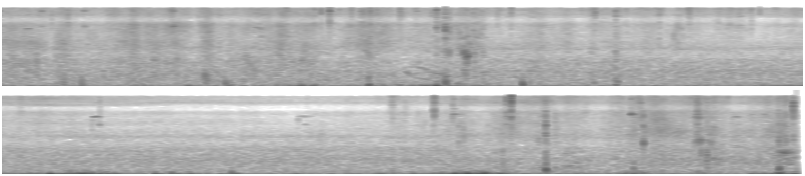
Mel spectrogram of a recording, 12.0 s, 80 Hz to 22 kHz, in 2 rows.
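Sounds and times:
footsteps on gravel: 0:00.0 - 0:06.2, 0:09.0 - 0:12.0
wind rumble on microphone: 0:00.0 - 0:12.0.

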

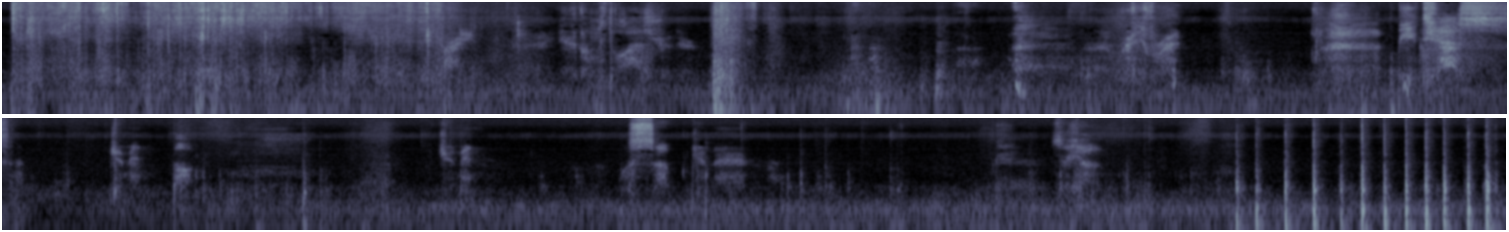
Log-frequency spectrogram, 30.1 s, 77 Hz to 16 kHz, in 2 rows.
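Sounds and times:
person whispering: 0:04.0 - 0:07.1, 0:10.8 - 0:11.8, 0:13.8 - 0:15.3, 0:16.1 - 0:17.3, 0:19.4 - 0:19.8, 0:21.2 - 0:22.9, 0:24.9 - 0:26.2.

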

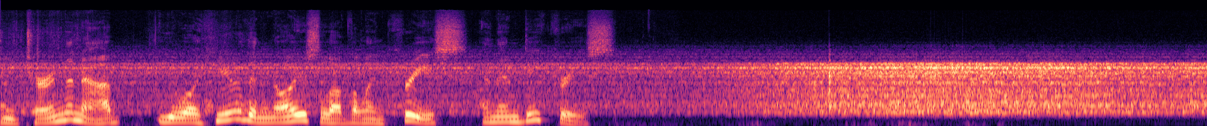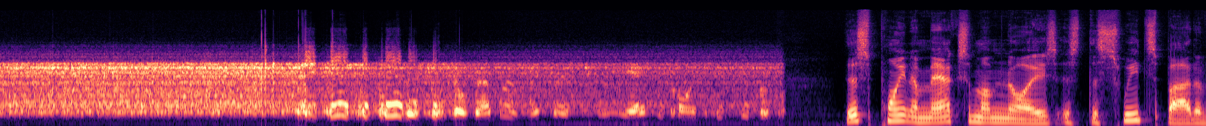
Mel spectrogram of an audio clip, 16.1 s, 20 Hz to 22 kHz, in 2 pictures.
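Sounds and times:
voice from radio receiver: 0:00.0 - 0:04.1, 0:09.8 - 0:13.3
radio band noise hiss: 0:00.0 - 0:13.3.

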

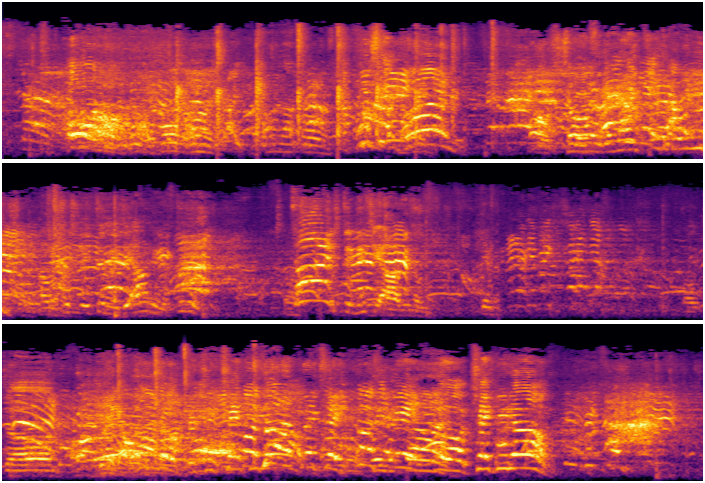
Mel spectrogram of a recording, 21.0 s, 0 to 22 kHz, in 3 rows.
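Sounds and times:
men shouting and calling: 0:00.0 - 0:21.0.

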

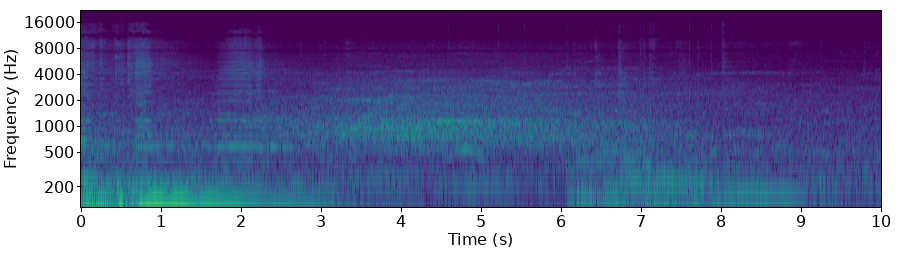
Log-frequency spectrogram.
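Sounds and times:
music with heavy bass: 0:00.0 - 0:02.3
crowd cheering and whooping: 0:02.0 - 0:10.0.

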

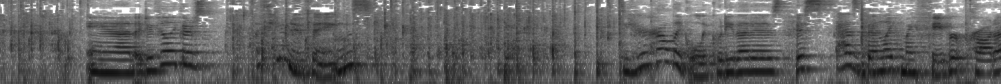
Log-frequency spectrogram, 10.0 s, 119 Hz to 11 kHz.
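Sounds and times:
liquid sloshing in shaken tube: 0:00.0 - 0:00.9, 0:02.2 - 0:06.4.

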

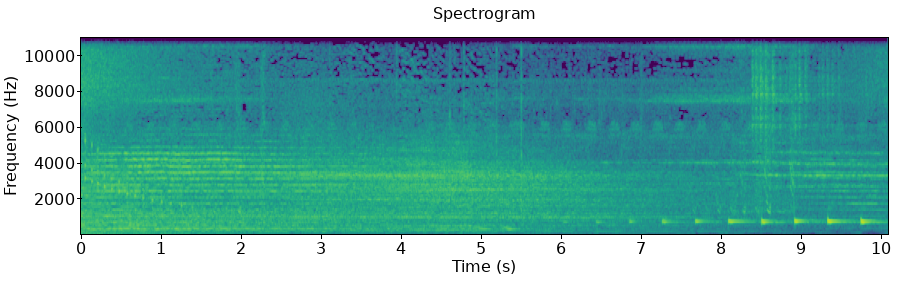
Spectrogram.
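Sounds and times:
low synth pad: 0:00.0 - 0:10.0.

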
